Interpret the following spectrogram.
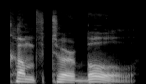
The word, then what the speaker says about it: comfortable: For example, the word comfortable sounds like comfort bull.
